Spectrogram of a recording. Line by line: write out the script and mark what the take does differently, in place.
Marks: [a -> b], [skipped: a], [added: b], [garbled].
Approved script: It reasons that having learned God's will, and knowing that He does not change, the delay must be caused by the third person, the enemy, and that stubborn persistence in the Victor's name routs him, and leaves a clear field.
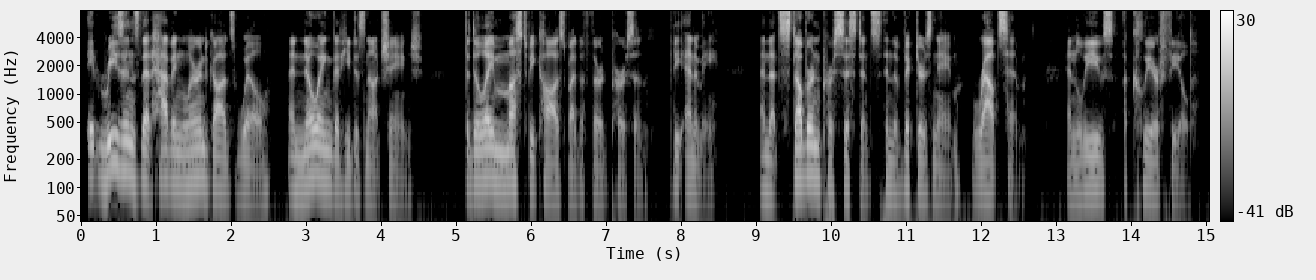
It reasons that having learned God's will, and knowing that He does not change, the delay must be caused by the third person, the enemy, and that stubborn persistence in the Victor's name routs him, and leaves a clear field.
